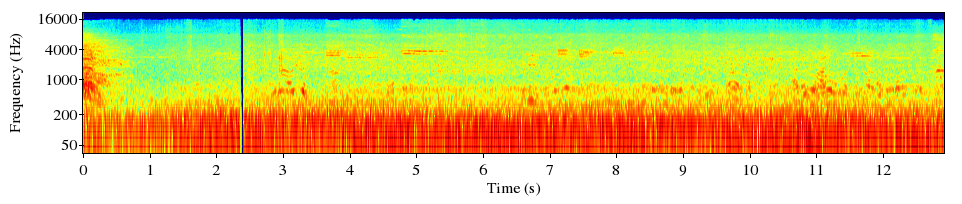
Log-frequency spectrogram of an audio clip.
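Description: Steady low rumble of road traffic, growing louder a few seconds in, with scattered voices of people close by.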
